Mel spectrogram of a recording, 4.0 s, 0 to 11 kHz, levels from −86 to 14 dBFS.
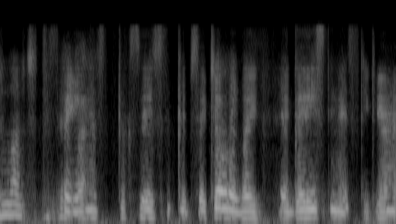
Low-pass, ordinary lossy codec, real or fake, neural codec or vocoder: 7.2 kHz; Opus, 64 kbps; fake; codec, 16 kHz, 0.5 kbps, FreqCodec, smaller model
